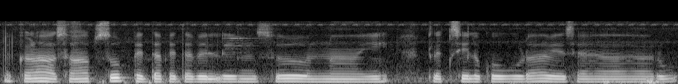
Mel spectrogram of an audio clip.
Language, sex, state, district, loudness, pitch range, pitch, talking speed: Telugu, male, Andhra Pradesh, Sri Satya Sai, -15 LUFS, 125-130 Hz, 130 Hz, 80 wpm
